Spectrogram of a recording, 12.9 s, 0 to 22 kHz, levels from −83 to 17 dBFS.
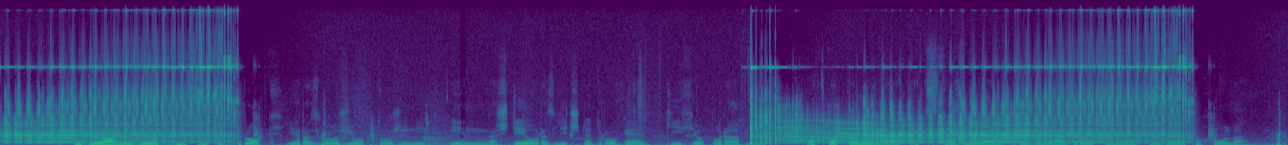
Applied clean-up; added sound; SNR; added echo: none; Coin (dropping); -3 dB; none.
